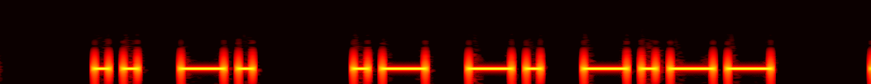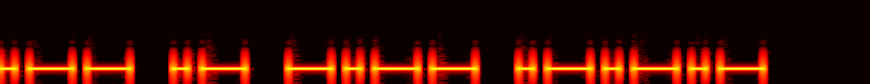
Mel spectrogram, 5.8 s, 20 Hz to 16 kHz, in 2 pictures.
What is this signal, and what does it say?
Morse code, heard as a keyed tone, about 25 wpm, 700 Hz. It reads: IN ANY WAY.
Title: A Sound Of Thunder 25wpm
